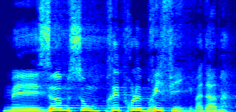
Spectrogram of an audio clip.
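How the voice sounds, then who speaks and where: A man's voice: a little high, animated, unhurried. A man playing a dutiful, deferential team supervisor in an audio drama, speaking politely. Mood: deferential, uneasy. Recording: echoey long reverb, music underneath.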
